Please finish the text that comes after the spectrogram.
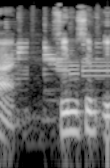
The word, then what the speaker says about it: SimSimi: แต่ ถ้า จะ อ่าน ให้ ถูก ต้อง เป็น ภาษา เกาหลี ตาม สัญชาติ ของ ผู้ ผลิต จะ ต้อง อ่าน ว่า ซิมซิมอิ นะ ครับ แอปพลิเคชั่น ตัว นี้ มี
